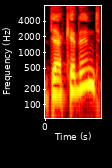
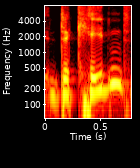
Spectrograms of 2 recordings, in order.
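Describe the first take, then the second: First: "decadent" as DECK-a-dent; modern pronunciation. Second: "decadent" as de-CAY-dent; older pronunciation. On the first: Host contrasting today's form, "decadent" as DECK-a-dent. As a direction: stress the first syllable of "decadent". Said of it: "instead of decadent". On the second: Host showing the old form, "decadent" as de-CAY-dent. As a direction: stress the middle of "decadent", rhyming it with decay. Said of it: "it used to be decadent instead of decadent". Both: Shown as a demonstration.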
